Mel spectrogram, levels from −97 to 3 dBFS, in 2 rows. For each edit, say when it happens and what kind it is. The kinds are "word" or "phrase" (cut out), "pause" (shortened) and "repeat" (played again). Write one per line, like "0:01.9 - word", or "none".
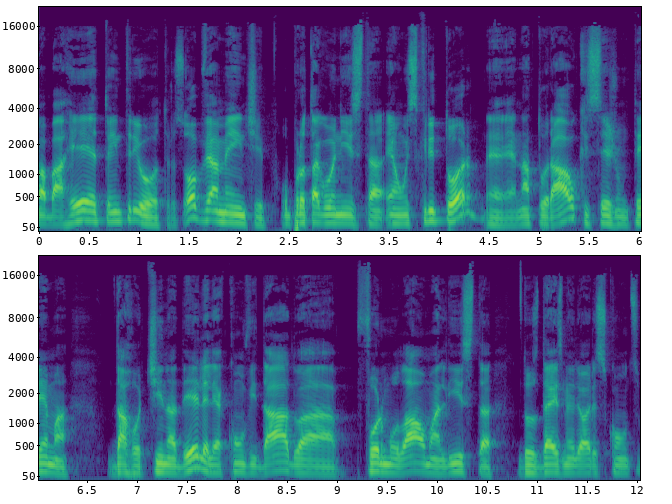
none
